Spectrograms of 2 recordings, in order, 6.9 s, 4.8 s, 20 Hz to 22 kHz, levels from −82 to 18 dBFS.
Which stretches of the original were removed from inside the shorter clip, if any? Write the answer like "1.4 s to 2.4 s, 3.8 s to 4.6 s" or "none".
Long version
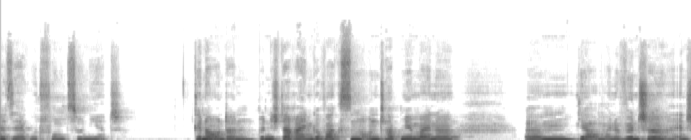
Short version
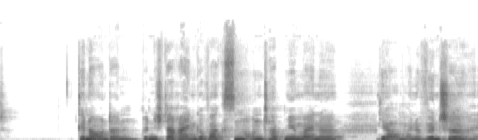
4.9 s to 5.8 s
